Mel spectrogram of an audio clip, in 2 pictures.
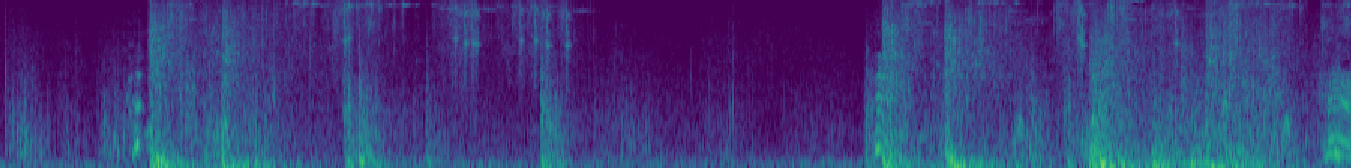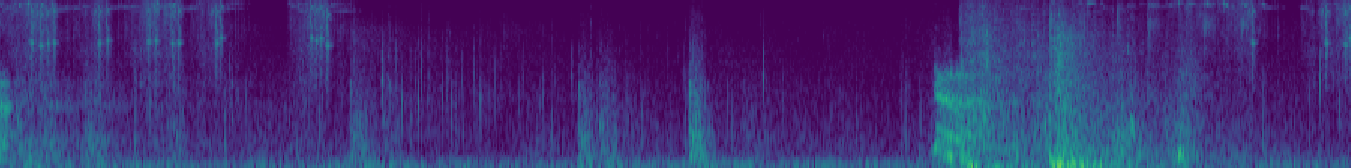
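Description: Toy bricks clatter and crash as objects break apart.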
